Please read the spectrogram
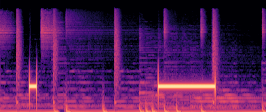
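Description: Electronic countdown-timer beeps over a looping background music beat: one short high beep about half a second in, then a long beep of the same pitch lasting nearly a second, marking the end of the countdown.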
